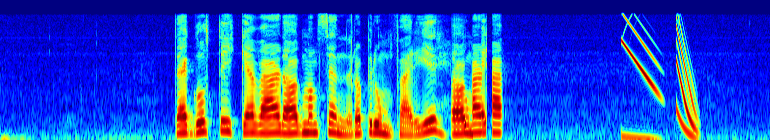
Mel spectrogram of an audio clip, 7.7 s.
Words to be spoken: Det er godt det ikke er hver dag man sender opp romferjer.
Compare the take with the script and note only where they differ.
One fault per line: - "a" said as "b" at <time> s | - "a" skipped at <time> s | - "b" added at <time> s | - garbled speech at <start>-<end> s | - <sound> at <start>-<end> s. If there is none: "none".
- garbled speech at 4.5-5.0 s
- chirp at 6.2-7.0 s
